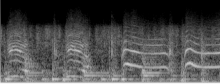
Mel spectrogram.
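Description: Mapalé music: fast, steady hand drumming with short, arching sung calls from voices over it.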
